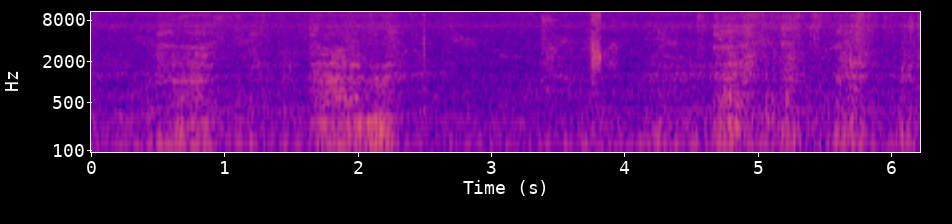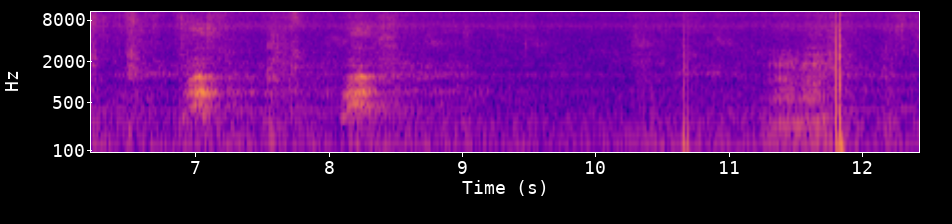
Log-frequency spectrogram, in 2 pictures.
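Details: While chasing squirrels, a dog lets out two sharp barks about a second apart, with softer low rumbling sounds earlier and a few clicks and knocks near the end.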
